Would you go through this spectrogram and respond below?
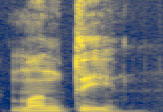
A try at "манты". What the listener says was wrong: Вот именно на последнее ударение слова. Манты.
